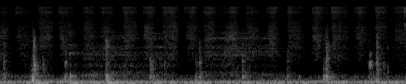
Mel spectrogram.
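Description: A wet cloth towel scrubbed briskly back and forth over a soaped, wet forearm, in quick repeated rubbing strokes.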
